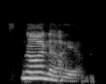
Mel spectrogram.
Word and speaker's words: स्नानाय: स्नानाय नहीं बोलेंगे। स्नानाय स्नानाय अ आपके कंठ में रहेगा।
